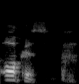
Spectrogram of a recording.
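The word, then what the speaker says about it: AUKUS: u k us but it's pronounced orcas there's a greek god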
